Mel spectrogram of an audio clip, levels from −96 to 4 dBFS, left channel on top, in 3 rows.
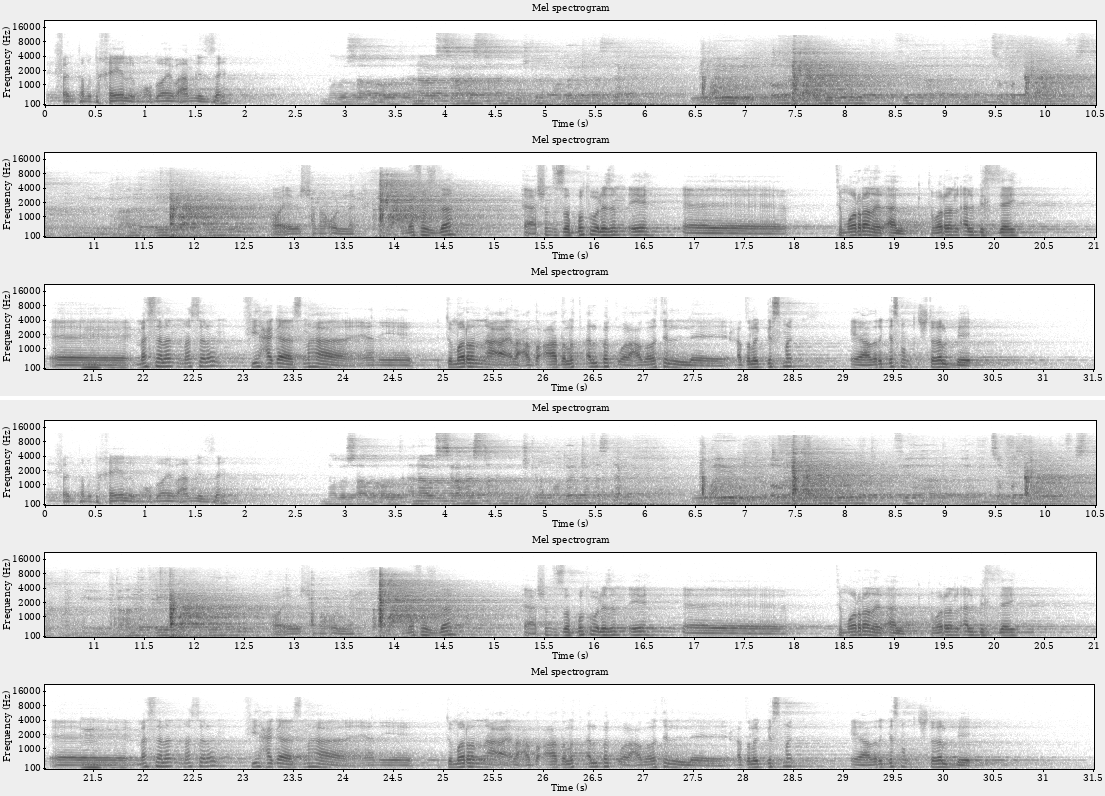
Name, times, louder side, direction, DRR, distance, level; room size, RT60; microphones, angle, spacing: voice 1, 0.1-1.8 12.8-13.6 14.1-14.6 15.3-16.6 16.9-17.9 18.4-20.2 21.1-24.7 25.0-28.5 29.1-30.3, left 3 dB, 20° left, 12 dB, 0.3 m, -36 dB
voice 2, 2.7-6.2 6.4-12.5 21.4-21.6, equal, 45° right, -1 dB, 2.4 m, -43 dB
sound 1, 4.7-14.7, right 2 dB, 70° right, 3.1 m, -40 dB
18.0 x 14.0 x 5.1 m, 2.7 s
head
